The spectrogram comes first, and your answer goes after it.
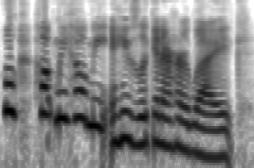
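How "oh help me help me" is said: high-pitched hammed-up cries for help; playful damsel-in-distress yelps, high and loud; mock plea for help. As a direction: squeal for rescue in a high mock panic. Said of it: "she's asking Ernest for help".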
